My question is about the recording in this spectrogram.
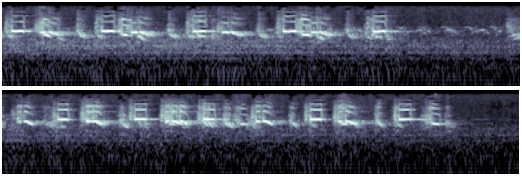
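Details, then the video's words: Jungle-living wild partridges, noted as very healthy, give two long series of harsh, ringing notes, roughly one and a half per second, broken by a brief quieter gap near the middle. "jangli teetar ki awaaz"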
